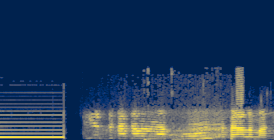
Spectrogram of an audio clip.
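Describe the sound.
A telephone line tone sounds after a number is dialed to a railway information line to ask about train times: one steady electronic tone lasting under a second that cuts off abruptly. After a short silence, a voice begins speaking.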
